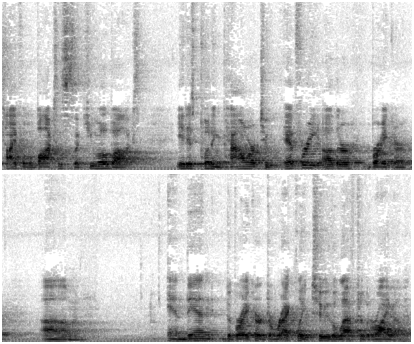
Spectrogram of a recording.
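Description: Amid audible room echo and light background noise, a man talks at a moderate pace with ordinary pitch variation. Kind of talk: tutorial. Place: home room. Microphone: camera far.

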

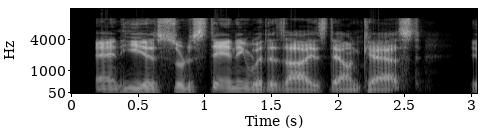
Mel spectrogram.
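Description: Over a quiet background, the speaker uses an unforced reading voice with fairly even intonation.

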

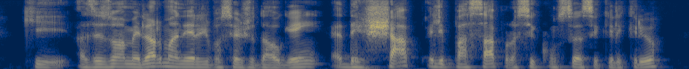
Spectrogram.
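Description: In a Brazilian accent, a man speaks in a somewhat breathy voice. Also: quiet background. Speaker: podcast host. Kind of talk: casual interview chat. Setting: studio. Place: studio. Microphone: studio mic.

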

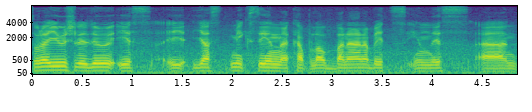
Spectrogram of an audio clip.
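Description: Over light background noise, a man speaks at a fairly low pitch with fairly even intonation, the sound dry with no echo. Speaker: bikepacking travel vlogger. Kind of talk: casual vlog chat. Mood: relaxed, cheerful. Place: garden. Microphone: lapel.

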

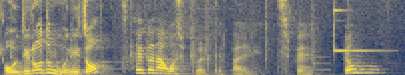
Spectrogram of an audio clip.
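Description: A high-pitched woman's voice at a moderate pace, with very wide pitch swings and music in the background. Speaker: voice actor. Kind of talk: interview answer.

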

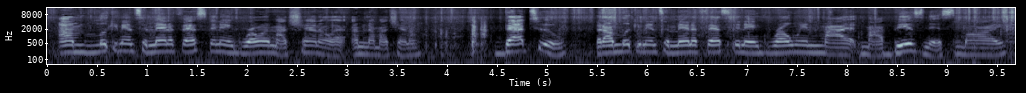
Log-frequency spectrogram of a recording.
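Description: A woman speaks at a moderate pace with ordinary pitch variation, her dry sound carrying no echo over light background noise. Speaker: vlogger. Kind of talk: casual vlog chat. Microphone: phone near.

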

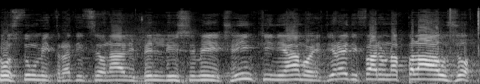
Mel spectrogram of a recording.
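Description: A man speaks in a high pitch with fairly even intonation. Noticeable background noise runs underneath. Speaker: event commentator. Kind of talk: live parade commentary. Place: street.

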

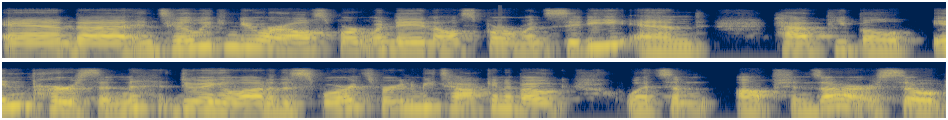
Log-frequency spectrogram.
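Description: The woman keeps a moderate pace. Her pitch shows ordinary variation. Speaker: webinar host. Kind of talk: host introduction. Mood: upbeat and friendly. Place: office. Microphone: video call.

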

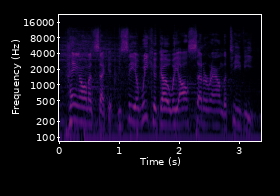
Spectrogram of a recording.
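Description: A man's moderate-paced speech is accompanied by clear music in the background. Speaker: pastor. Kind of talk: sermon. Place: stage. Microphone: handheld.

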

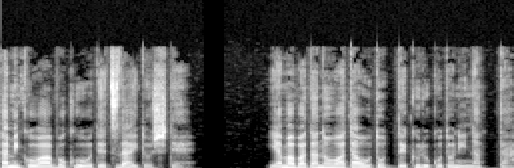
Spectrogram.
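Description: In a calm, soothing tone, a woman speaks at a fairly slow pace and medium pitch, recorded dry and close with no echo on a very clean track with a silent background. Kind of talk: audiobook reading of a classic novel.

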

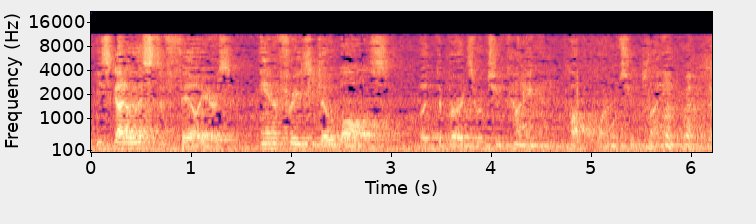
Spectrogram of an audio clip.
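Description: Over noticeable background noise and audible room echo, a man talks at a moderate pace. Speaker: poet. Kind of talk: poet reading own prose poem aloud, measured, with wry asides. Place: hall.

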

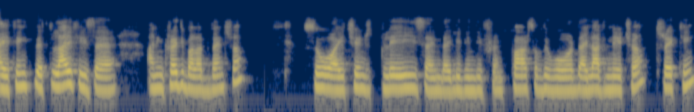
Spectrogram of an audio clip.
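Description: A woman at medium pitch is heard in a dry sound with no echo and a quiet background. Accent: Italian. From Italy. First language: Italian. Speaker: author. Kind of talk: interview. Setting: video call. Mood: warm, enthusiastic. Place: home room. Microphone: video call.

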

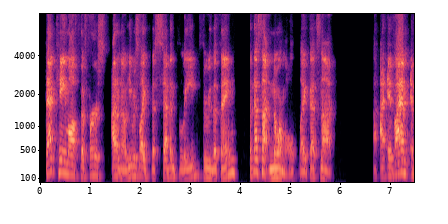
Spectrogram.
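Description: A man speaks at a moderate pace with lively intonation. His tone is bright and sharp. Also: quiet background. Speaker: real estate agent; mastermind group host. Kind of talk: casual group discussion. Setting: video call. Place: office. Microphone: video call.

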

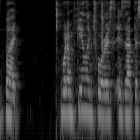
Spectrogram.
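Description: A woman talks at a moderate pace against light background noise. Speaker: tarot reader. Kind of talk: casual tarot reading monologue. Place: home room. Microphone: earbuds.

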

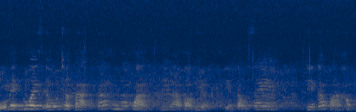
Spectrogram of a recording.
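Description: A woman speaks with a high pitch. Crowd noise can be heard in the background. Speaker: language center director presenter; presenter. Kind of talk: formal presentation. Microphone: handheld.

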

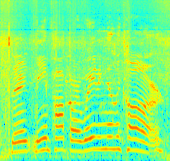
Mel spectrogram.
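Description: Someone talks at a slow pace over loud background noise. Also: woman.

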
